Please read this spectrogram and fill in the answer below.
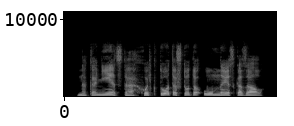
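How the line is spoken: Exhaled. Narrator (Russian): выдохнул Лек

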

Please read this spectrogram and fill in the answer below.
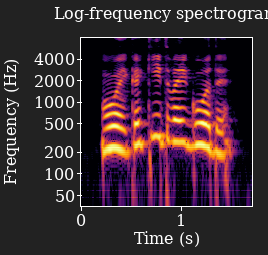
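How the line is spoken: Ironic snort. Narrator (Russian): Фыркнул с иронией

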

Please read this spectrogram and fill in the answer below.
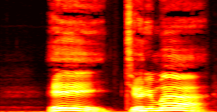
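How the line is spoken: Loud shout. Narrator (Russian): Громко крикнул он

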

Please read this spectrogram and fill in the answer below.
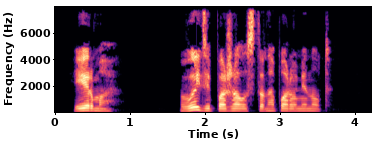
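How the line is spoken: Hoarse polite request. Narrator (Russian): хрипло попросил Дар, что удивительно вежливо и корректно

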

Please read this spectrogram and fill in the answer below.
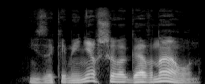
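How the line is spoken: Grumbled. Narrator (Russian): буркнул я

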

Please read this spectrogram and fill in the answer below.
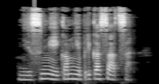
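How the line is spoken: Regretful growl. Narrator (Russian): зарычала я, в сотый раз сожалея

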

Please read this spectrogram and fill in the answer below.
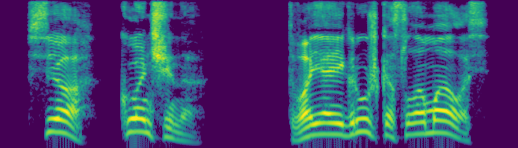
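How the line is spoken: Shout. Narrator (Russian): крикнул

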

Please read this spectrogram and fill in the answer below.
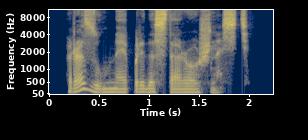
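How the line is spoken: Soft reply. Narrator (Russian): мягко отозвался Джейми

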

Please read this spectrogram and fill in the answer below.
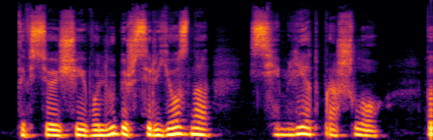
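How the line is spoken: Whispering. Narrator (Russian): прошептала Майка

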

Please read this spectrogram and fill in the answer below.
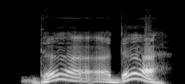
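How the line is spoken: Confused mumble. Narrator (Russian): растерянно пробормотал Люкази

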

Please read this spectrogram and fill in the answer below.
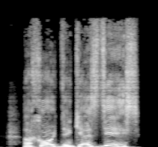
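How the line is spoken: Joyful shout. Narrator (Russian): радостно закричал Стэн

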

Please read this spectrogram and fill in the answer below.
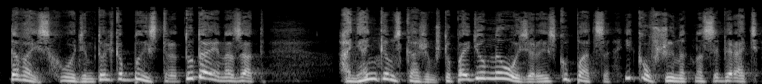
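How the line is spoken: Joyful. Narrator (Russian): радостно подхватила Болеся

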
